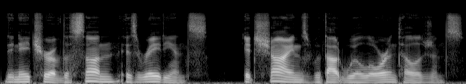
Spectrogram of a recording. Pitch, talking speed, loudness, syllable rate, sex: 105 Hz, 165 wpm, -19 LUFS, 5.5 syllables/s, male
